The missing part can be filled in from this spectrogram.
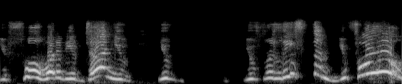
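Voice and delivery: loud, high, furious yell. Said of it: "looks at you and goes".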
